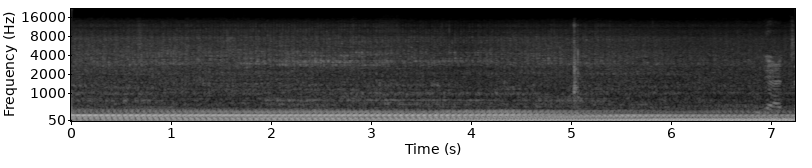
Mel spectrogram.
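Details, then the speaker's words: 1963 Plymouth Belvedere, sitting since 1978, restarted after its first wash: steady, even low idle with regular firing pulse, no knocks or misses, oil pressure light off; sounds healthy. "that's the first wash or fresh pressure wash anyways but she started back up and she sounds good"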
